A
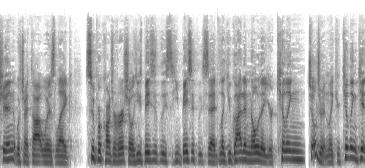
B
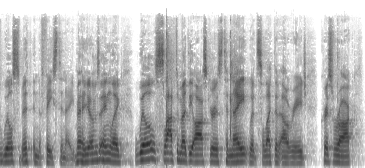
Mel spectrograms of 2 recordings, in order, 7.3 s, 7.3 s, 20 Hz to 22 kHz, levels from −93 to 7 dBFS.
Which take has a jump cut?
A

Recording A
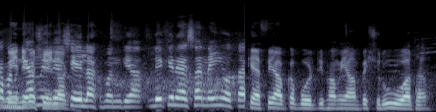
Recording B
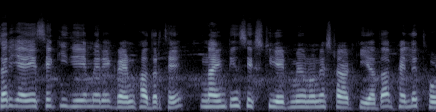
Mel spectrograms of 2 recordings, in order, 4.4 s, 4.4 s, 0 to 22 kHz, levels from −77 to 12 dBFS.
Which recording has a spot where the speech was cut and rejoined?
A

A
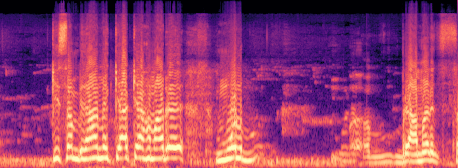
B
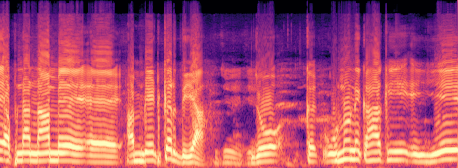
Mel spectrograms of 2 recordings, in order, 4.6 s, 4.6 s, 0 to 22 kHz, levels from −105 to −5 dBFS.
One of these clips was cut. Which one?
A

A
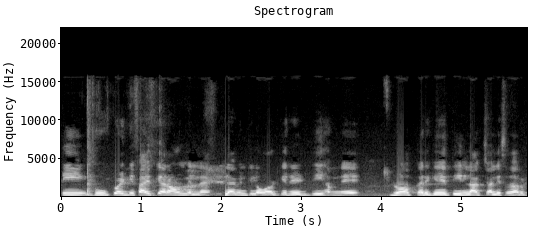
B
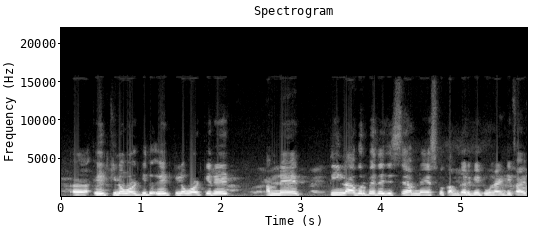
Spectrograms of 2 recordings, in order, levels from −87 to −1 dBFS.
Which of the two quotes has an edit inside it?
A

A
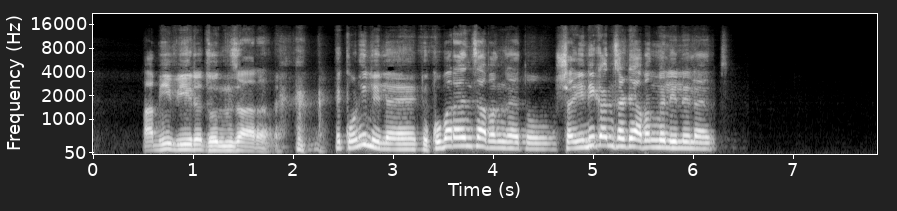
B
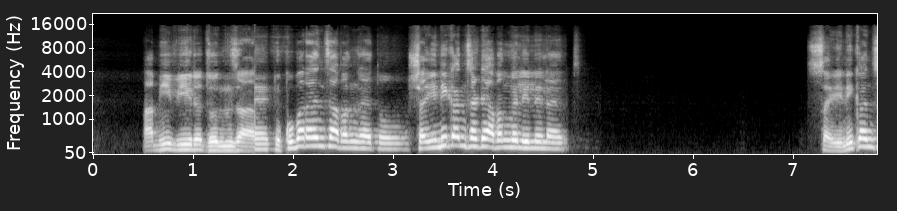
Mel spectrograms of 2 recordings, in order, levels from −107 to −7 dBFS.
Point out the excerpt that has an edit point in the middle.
B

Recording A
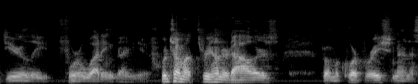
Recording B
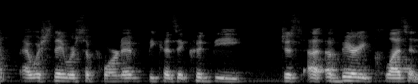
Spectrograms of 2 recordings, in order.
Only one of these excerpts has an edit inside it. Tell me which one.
A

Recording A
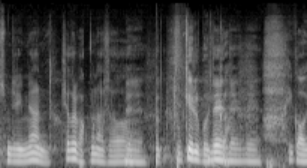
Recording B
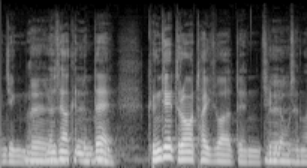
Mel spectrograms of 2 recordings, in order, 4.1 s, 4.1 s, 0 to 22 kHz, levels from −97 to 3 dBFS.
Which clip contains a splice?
A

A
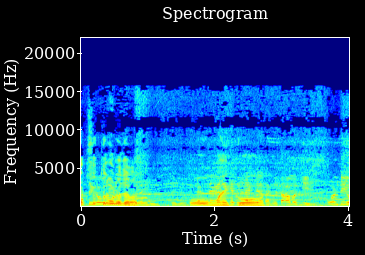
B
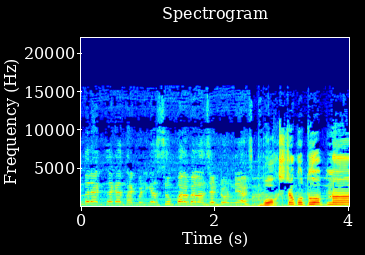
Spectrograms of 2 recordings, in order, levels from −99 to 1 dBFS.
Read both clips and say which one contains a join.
B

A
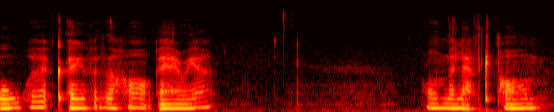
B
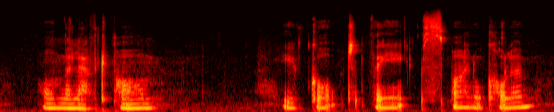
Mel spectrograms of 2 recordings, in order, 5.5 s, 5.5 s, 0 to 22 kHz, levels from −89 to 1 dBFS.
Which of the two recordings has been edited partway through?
B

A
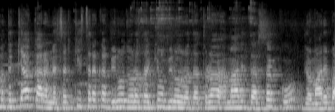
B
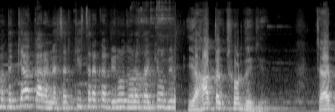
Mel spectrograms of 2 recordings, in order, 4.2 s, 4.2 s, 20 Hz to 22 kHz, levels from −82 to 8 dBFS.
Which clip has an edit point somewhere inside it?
B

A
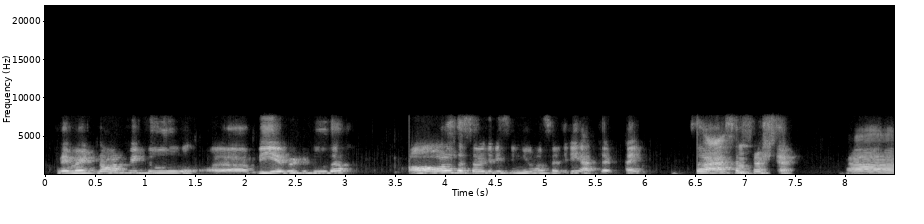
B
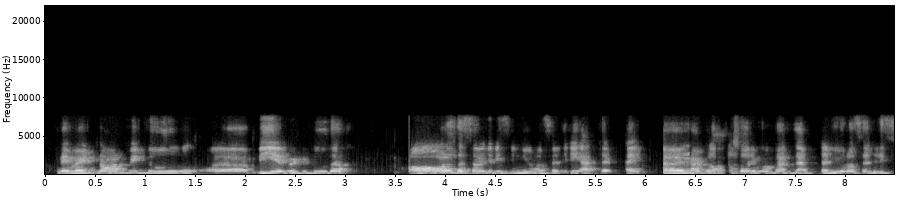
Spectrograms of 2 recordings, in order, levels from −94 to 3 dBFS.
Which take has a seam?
B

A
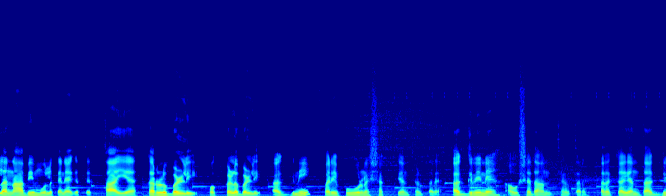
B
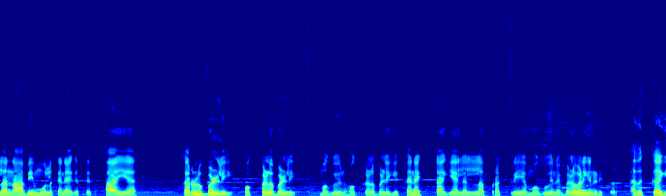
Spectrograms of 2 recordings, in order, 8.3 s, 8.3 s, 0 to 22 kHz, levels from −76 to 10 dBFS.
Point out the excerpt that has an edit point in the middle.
A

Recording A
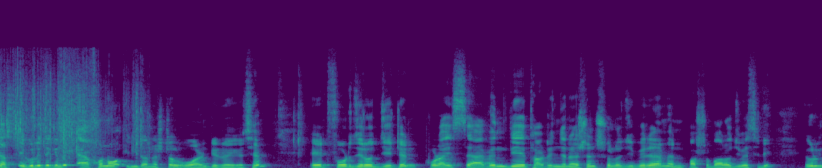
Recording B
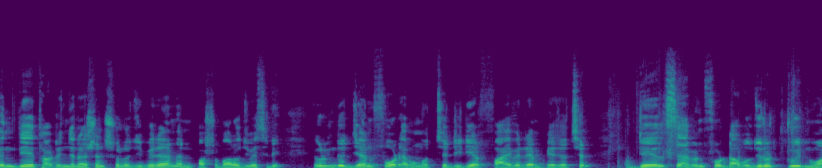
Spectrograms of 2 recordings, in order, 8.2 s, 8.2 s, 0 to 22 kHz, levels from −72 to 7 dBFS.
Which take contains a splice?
B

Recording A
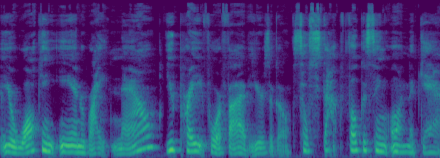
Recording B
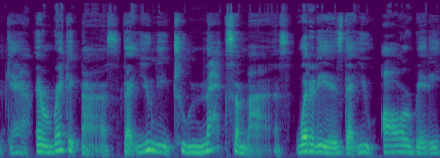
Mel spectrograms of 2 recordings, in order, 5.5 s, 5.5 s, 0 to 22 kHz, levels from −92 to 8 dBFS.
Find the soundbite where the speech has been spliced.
A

